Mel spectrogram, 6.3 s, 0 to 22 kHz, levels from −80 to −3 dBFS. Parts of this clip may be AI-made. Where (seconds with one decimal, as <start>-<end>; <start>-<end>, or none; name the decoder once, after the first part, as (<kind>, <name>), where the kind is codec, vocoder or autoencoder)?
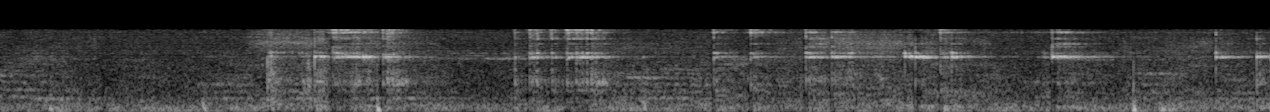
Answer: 0.0-6.4 (vocoder, Vocos)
